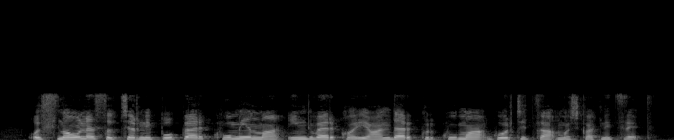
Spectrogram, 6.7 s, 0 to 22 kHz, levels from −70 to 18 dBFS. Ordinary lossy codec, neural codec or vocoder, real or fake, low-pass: AAC, 48 kbps; codec, 44.1 kHz, 3.4 kbps, Pupu-Codec; fake; 7.2 kHz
